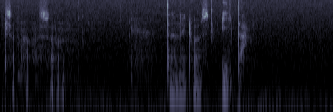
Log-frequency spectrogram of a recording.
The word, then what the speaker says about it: eta: In Greece, also the H sound preceding what became the vowel disappeared somehow, so then it was ita, spelled with an H but pronounced just E.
